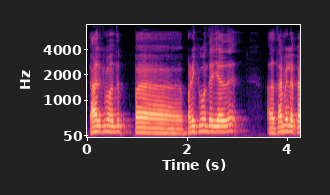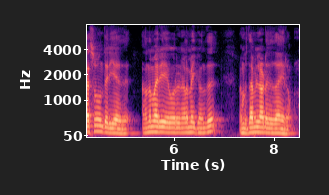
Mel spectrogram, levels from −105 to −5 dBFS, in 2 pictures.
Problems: none marked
